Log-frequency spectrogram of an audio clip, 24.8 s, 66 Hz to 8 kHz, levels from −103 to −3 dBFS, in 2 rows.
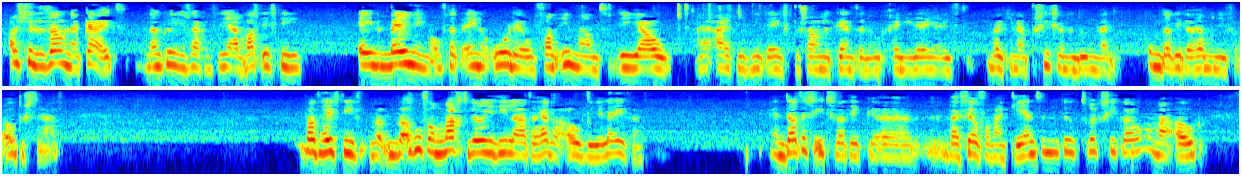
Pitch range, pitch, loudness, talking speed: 180-230 Hz, 200 Hz, -25 LUFS, 195 wpm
